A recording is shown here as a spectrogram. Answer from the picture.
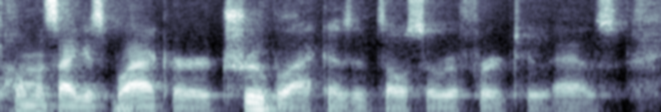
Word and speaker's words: homozygous: Yeah, homozygous is what that's pronounced as.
